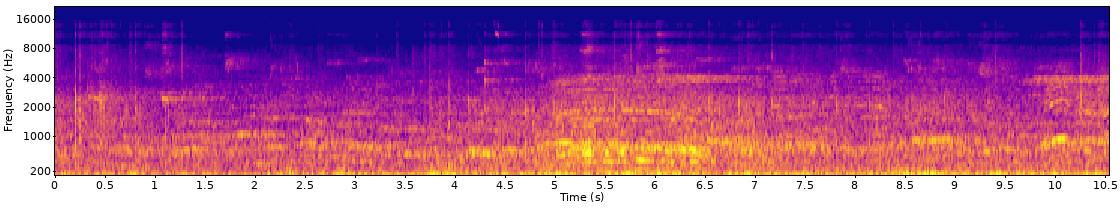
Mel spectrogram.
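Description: Indistinct chatter of players and spectators echoing around a gymnasium, with a basketball bouncing on the hardwood court.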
